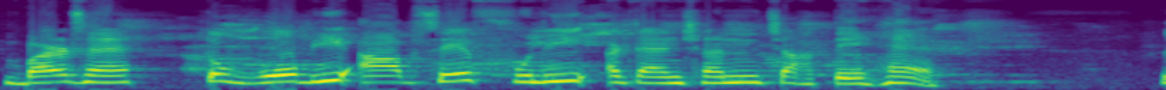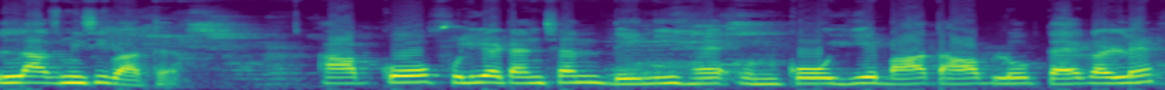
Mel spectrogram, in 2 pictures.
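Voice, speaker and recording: A woman's voice: mid-range voice, fairly even intonation, slow, a little mellow. A woman in her thirties, a mother narrating her family vlog as a casual voice-over, chatty and repetitive with fond teasing. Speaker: vlogger, mother.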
